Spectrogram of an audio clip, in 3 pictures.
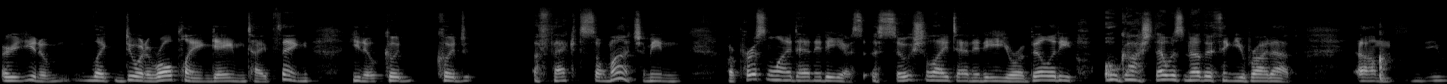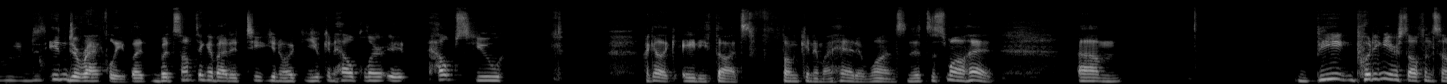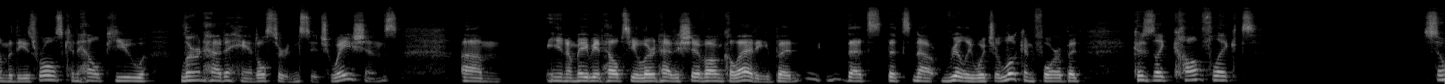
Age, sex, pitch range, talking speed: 30-49, male, 155-185 Hz, 160 wpm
